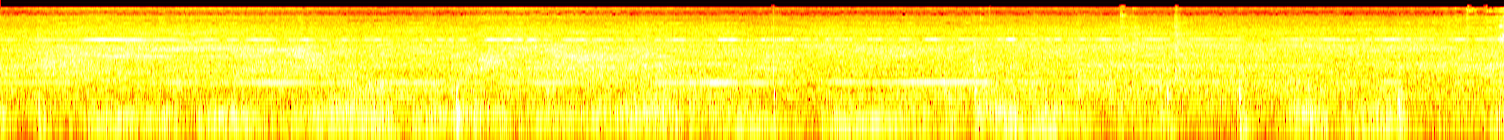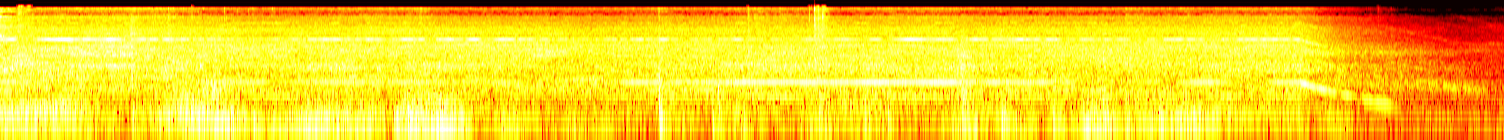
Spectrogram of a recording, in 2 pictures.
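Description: Stick vacuum running on a hardwood floor, its motor giving a steady whine. Near the end it is switched off and the motor winds down, its pitch falling.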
